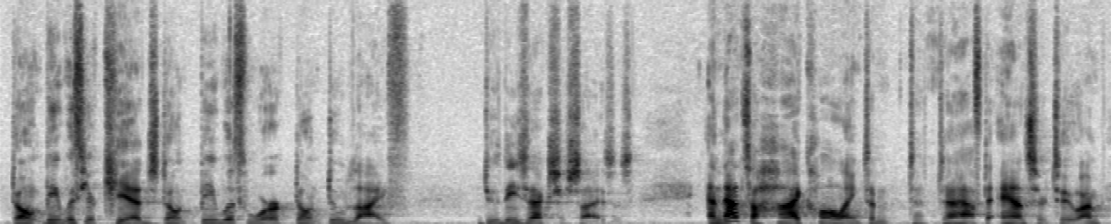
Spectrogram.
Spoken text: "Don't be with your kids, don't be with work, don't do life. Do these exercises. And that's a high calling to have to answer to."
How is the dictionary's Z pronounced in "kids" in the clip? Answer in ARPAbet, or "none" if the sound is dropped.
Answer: Z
